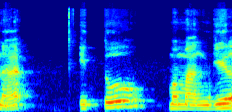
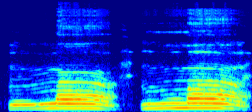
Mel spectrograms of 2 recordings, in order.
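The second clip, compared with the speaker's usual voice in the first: low mooing cow; teacher imitating a cow in a story demo; cow's moo; 3 semitones lower than usual. Shown as a demonstration. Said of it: "itu biasanya suara sapi".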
